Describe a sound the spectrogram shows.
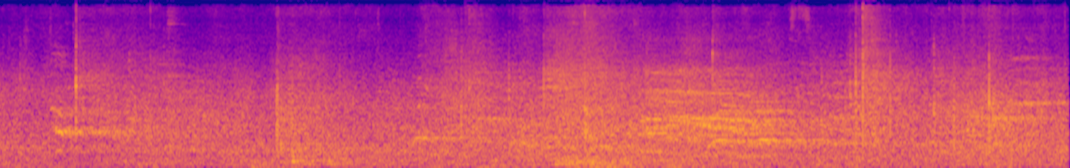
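Hockey sticks clack against the puck with sharp knocks.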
